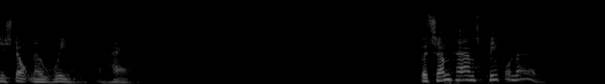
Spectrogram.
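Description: A middle-aged man speaks steadily through a microphone, pausing between phrases.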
